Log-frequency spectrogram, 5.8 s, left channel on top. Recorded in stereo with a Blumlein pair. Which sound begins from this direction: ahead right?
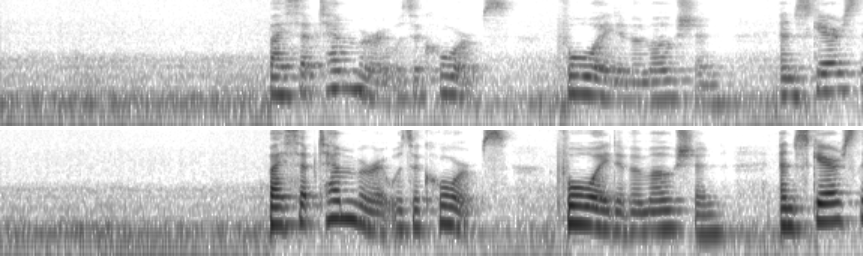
A woman speaking, at 1.8 s.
